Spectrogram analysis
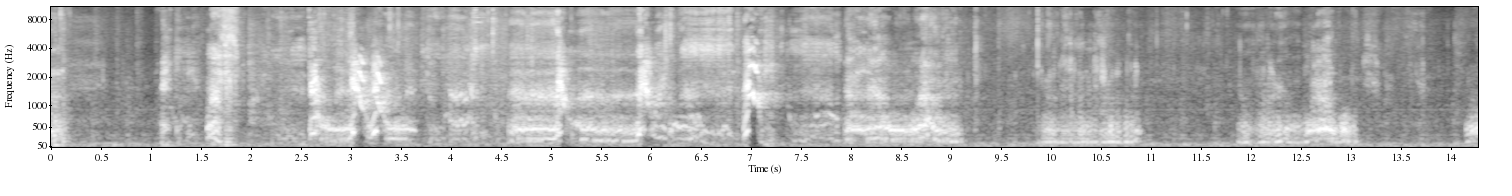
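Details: Family Chihuahua–Miniature Pinscher cross defending his peanuts, growling in repeated snarling bouts punctuated by short sharp barks and snaps, a person talking softly in the room.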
